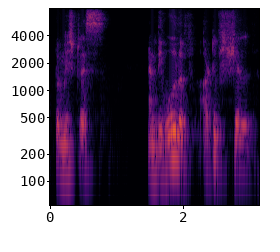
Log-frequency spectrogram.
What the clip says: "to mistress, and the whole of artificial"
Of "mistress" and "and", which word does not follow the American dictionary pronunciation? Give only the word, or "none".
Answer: none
